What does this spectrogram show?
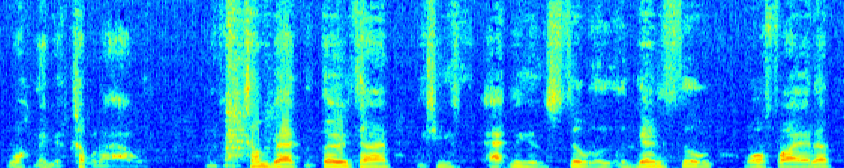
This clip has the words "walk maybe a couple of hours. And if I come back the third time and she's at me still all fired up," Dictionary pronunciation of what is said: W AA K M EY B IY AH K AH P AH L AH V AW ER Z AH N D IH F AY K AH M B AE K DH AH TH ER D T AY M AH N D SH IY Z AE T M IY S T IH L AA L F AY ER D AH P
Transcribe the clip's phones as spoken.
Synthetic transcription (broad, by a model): W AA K M EY B IY AH K AH P L AH V AW ER Z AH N IH F AY K AH M B AE K DH AH TH ER D T AY M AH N SH IY Z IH T M IY S T IH L AA L F AY ER D AH P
